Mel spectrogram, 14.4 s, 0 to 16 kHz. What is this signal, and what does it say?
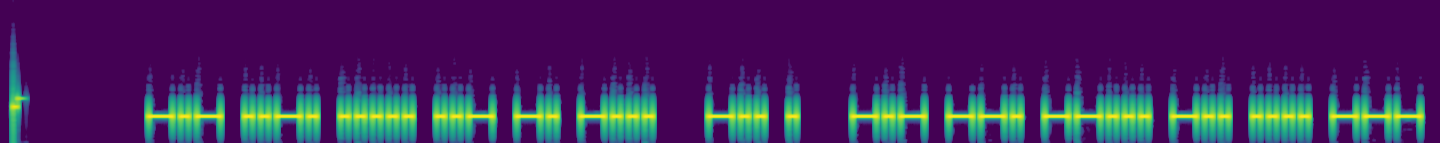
Morse code, heard as a keyed tone, about 15 wpm, 700 Hz. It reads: KF5UNB DE KG7DHO
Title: USA Callsign DE Callsign - 6 Characters - 15wpm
